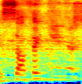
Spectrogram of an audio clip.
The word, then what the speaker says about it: Suffolk: Because I grew up in New York and Long Island, but now sometimes I say Suffolk, but it's really Suffolk. Suffolk County, Suffolk. It's like Suffick, or Suffic, Suffolk.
